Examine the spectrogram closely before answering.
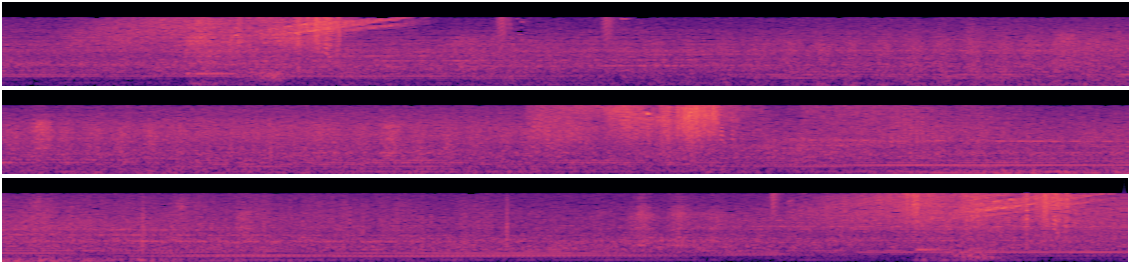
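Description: A short whooshing zap sounds as a plant is harvested.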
